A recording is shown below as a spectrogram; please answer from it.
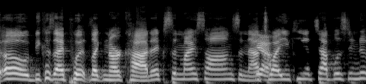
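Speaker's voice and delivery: ordinary delivery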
